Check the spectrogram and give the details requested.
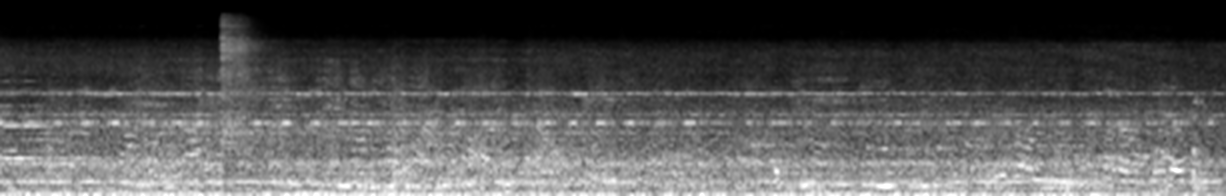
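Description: Passenger train pulling out of a station, heard from an open door of a moving coach: a steady rumble of wheels on rail with a thin steady whine above it. A short burst of hiss comes about two seconds in.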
